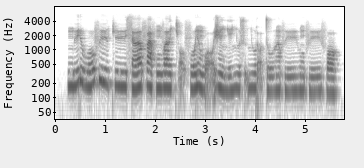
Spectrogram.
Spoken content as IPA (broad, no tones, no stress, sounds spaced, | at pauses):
m y ɾʲ o β o f yː c yː s ɐː f a f ũ v ɐː c ɔ̰ f o ɾʲ õ β ɔ̰ ʒ ɐ̃ ʎ e ʎ u s ṵ ʎ uː ɾ ɔ̰ t u ɣ ɐ̃ f yː β ũ f yː f ɔ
